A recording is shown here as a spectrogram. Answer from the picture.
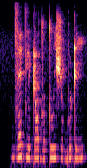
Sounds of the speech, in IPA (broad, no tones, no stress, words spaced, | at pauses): d͡zɛtʲʊi̯ ʈɔdo tui̯ʃo ɡuʈi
